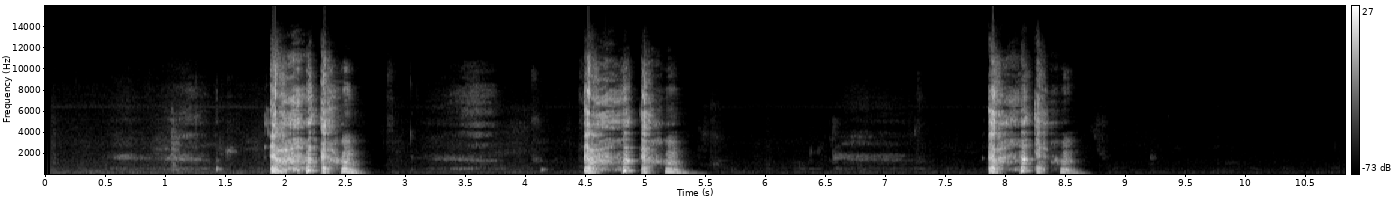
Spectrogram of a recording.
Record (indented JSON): {
  "three_cough_length": "10.8 s",
  "three_cough_amplitude": 32091,
  "three_cough_signal_mean_std_ratio": 0.27,
  "survey_phase": "beta (2021-08-13 to 2022-03-07)",
  "age": "18-44",
  "gender": "Female",
  "wearing_mask": "No",
  "symptom_cough_any": true,
  "symptom_runny_or_blocked_nose": true,
  "symptom_sore_throat": true,
  "symptom_fatigue": true,
  "symptom_fever_high_temperature": true,
  "symptom_other": true,
  "symptom_onset": "2 days",
  "smoker_status": "Current smoker (11 or more cigarettes per day)",
  "respiratory_condition_asthma": false,
  "respiratory_condition_other": false,
  "recruitment_source": "Test and Trace",
  "submission_delay": "1 day",
  "covid_test_result": "Positive",
  "covid_test_method": "RT-qPCR",
  "covid_ct_value": 18.8,
  "covid_ct_gene": "ORF1ab gene",
  "covid_ct_mean": 19.2,
  "covid_viral_load": "490000 copies/ml",
  "covid_viral_load_category": "Low viral load (10K-1M copies/ml)"
}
